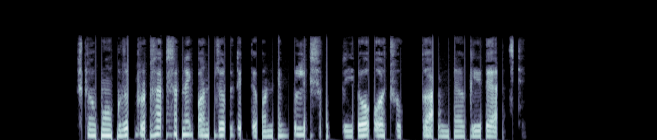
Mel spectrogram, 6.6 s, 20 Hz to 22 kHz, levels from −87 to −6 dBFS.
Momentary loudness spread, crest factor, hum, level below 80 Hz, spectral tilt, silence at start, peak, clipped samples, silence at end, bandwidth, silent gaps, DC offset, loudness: 8 LU; 22 dB; none; -50 dBFS; -6 dB/octave; 0.75 s; -2 dBFS; under 0.1%; 1.45 s; 7.8 kHz; 2.25-2.29 s, 4.16-4.21 s; under 0.1%; -22 LUFS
